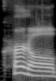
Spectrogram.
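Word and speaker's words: colonel: Why is it pronounced the way of kernel but spelled like colal?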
